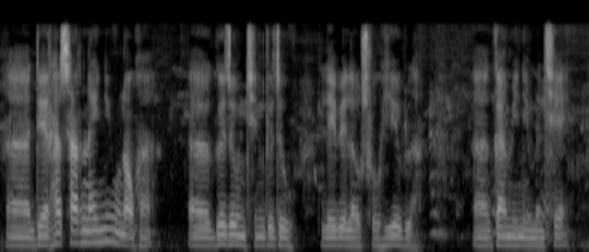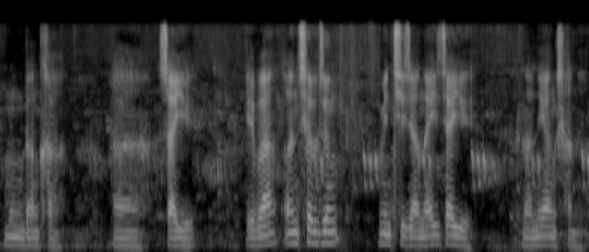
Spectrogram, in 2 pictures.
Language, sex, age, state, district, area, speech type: Bodo, male, 45-60, Assam, Udalguri, rural, spontaneous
